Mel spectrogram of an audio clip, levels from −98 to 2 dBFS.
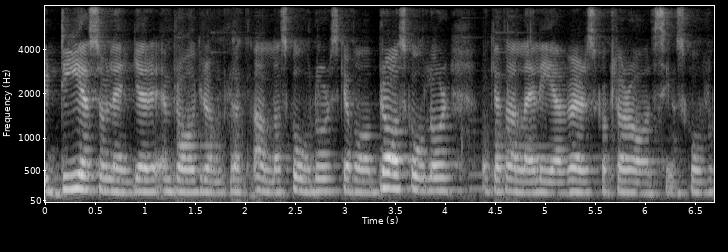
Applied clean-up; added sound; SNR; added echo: neural separator model SepFormer DNS4.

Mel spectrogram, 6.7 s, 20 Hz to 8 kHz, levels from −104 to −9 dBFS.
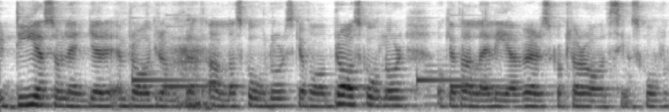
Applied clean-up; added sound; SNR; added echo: none; Telephone; 12 dB; reverberation time 0.3 s.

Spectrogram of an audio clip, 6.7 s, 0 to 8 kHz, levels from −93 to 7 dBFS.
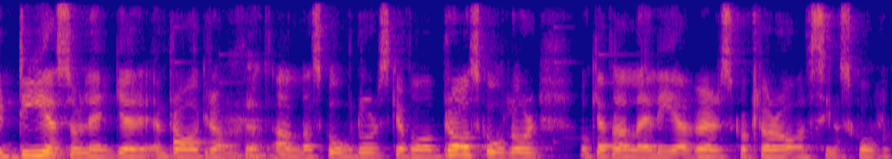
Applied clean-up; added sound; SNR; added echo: neural mask model DeepFilterNet 3.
